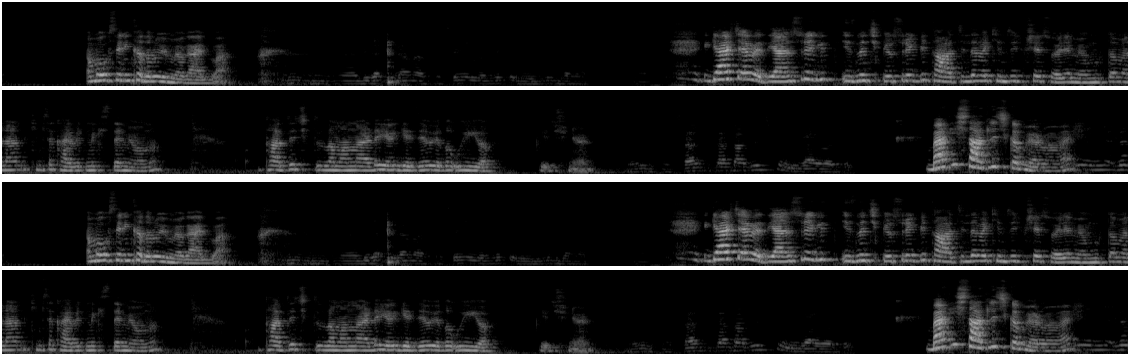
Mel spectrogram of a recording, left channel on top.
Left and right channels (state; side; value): normal; both; correlation 0.65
